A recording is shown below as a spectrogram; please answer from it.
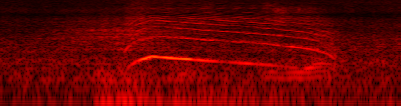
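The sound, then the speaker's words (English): A police car's siren gives a single brief whoop, rising quickly and then sliding down gradually. Underneath it runs a low, steady road rumble. “A police car passes them, then stops.”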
